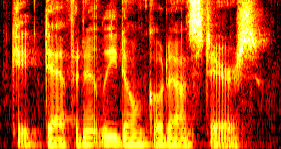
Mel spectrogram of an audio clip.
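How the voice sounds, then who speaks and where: A man playing a gravelly, firm vice cop. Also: mid-range voice, fairly even intonation, fairly quick, noisy background, lightly acted. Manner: firm, commanding. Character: steady male vice cop on the radio. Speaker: police officer.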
